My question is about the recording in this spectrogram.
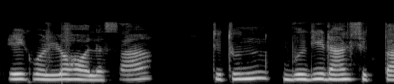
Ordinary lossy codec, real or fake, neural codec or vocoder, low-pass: none; real; none; 7.2 kHz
